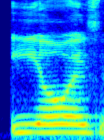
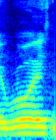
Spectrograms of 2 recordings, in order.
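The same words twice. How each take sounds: First: Eoy's read as "ee-oy", no R sound at the start; misread name. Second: Roy's said with a clear R at the start, as the name Roy; corrected name. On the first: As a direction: sound out Eoy's like "ee-oy", just as the typo is spelt. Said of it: "I think it's supposed to say Roy's". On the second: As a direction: correct it to Roy's, R sound at the front. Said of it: "supposed to say Roy's". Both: Shown as a demonstration.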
